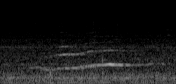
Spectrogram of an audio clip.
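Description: A cat meows indoors, a single drawn-out, rising and falling call over a low steady room hum, moderately close and fairly quiet, with no talking.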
